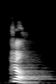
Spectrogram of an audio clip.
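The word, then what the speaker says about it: 这: 얘 발음은요. 쩌 라고 말을 합니다.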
